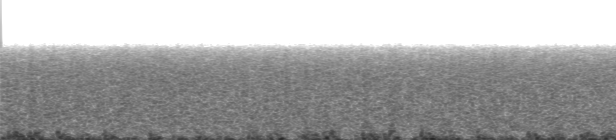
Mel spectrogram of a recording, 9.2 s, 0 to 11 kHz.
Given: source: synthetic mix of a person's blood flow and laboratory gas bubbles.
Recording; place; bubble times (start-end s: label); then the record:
Doppler ultrasound of blood flow; precordium
no bubbles
From the record:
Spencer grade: 0 (complete lack of bubble signals)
